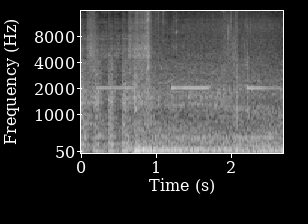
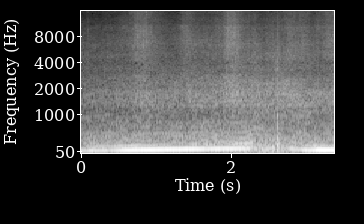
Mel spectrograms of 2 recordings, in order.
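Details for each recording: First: Honda CL9 (Euro) petrol engine idling, heard from the exhaust: a lumpy, uneven beat; the scan tool reports a cylinder 3 misfire and an exhaust leak sound was suspected; the owner plans to replace the spark plugs (BKR7E) and hopes the coil packs are fine. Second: Honda CL9 after the faulty coil pack on cylinder 3 was replaced and new BKR7E spark plugs fitted, following a misfire first mistaken for an exhaust leak: a strong, even note revving twice with no stumble. Normal running.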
